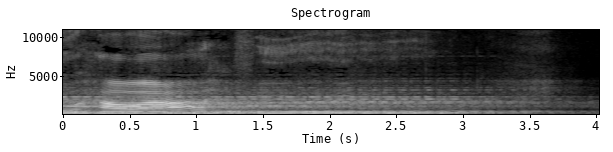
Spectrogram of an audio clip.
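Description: A young girl singing solo, a slow, jazzy ballad line with a rising slide into a long held note that fades away toward the end.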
